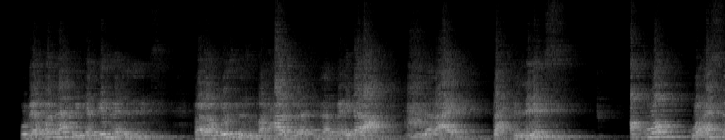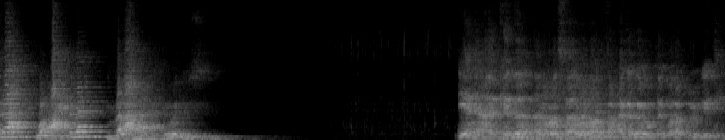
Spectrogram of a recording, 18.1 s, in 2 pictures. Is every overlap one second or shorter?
Yes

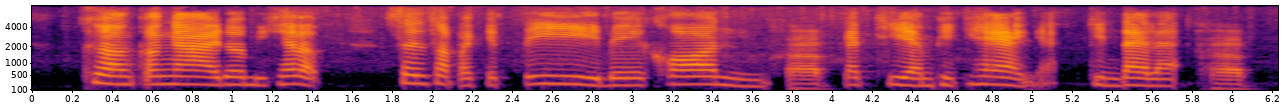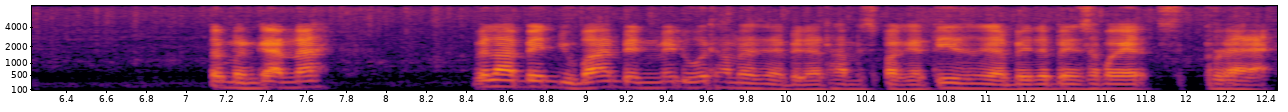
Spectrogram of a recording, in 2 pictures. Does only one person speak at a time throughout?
Yes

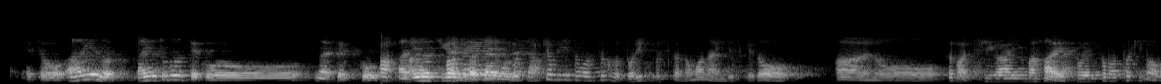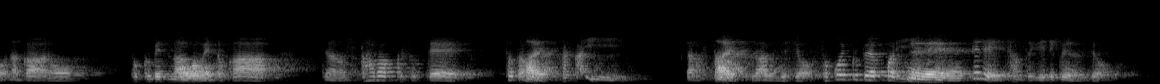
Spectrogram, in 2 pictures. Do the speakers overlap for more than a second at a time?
Yes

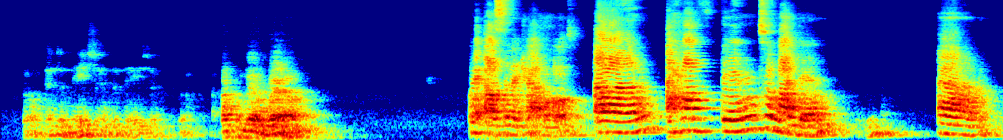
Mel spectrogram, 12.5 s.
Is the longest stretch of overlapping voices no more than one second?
Yes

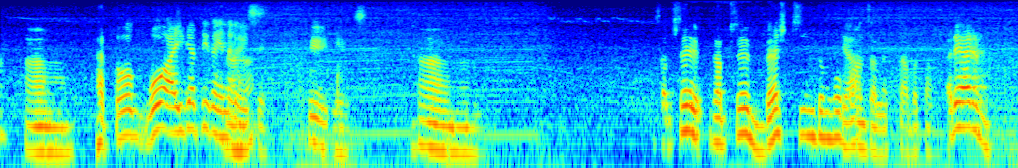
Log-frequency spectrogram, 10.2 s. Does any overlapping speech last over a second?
No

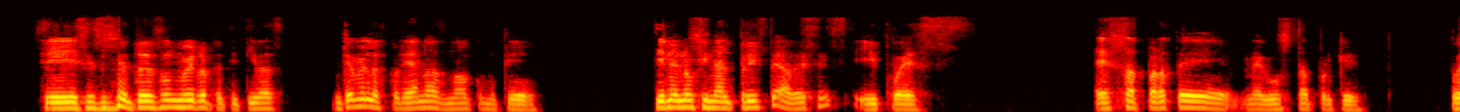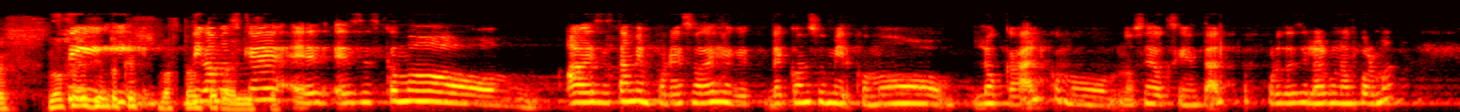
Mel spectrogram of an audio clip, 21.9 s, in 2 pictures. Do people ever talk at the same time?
Yes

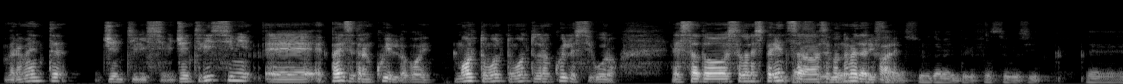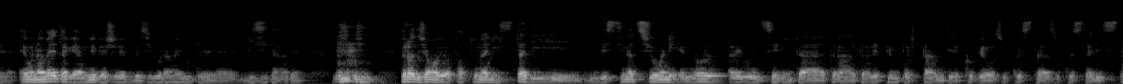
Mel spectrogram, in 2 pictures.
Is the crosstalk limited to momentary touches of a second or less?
No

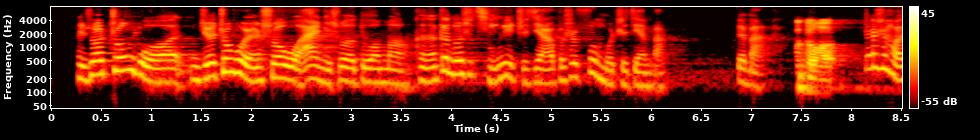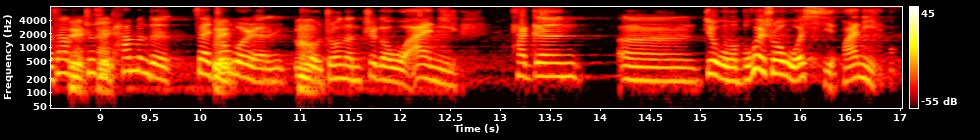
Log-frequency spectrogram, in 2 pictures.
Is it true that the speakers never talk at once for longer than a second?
Yes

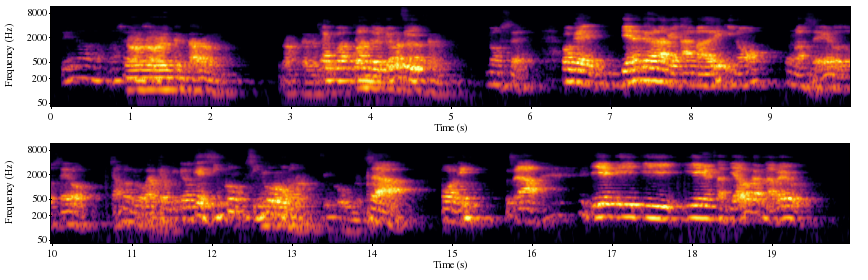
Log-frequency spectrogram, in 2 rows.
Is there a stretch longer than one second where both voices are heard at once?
Yes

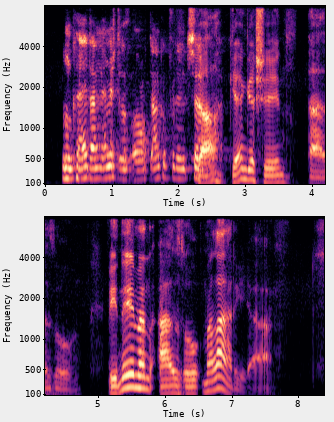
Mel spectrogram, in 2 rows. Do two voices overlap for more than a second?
No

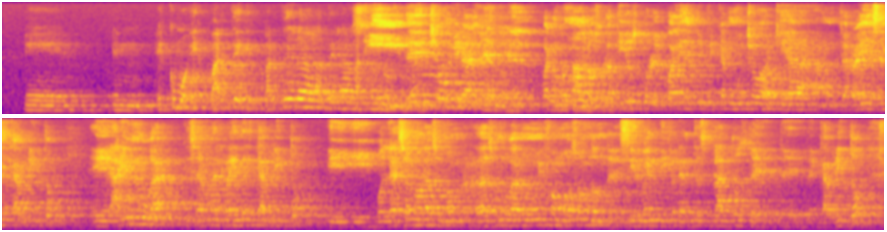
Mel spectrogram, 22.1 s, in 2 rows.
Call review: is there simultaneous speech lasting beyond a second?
Yes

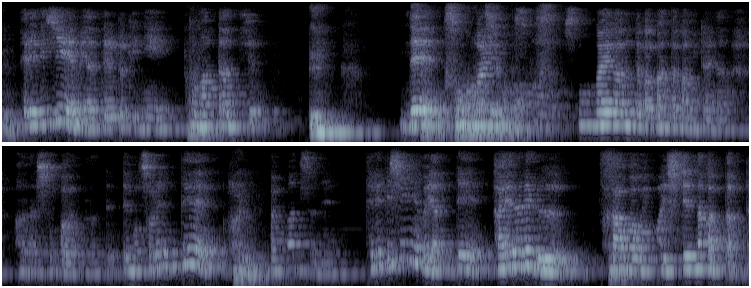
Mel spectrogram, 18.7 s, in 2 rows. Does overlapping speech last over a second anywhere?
Yes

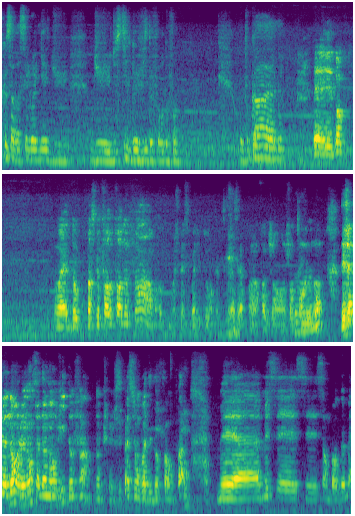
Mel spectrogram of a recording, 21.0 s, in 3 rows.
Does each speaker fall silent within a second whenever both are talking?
Yes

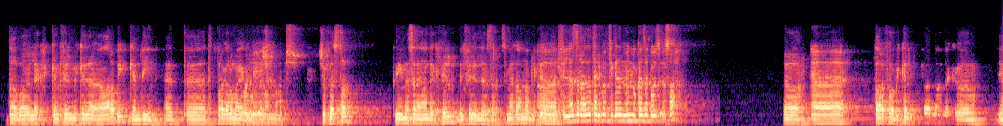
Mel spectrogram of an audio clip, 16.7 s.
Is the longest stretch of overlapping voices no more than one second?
Yes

